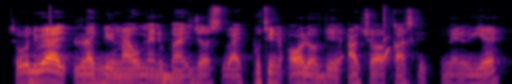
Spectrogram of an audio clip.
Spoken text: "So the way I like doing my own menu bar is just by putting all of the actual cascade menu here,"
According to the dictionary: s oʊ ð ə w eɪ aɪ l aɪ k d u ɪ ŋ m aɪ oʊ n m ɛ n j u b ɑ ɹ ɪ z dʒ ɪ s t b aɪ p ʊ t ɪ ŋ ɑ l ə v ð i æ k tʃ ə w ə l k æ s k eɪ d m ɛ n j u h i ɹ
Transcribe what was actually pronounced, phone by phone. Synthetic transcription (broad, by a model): s oʊ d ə w eɪ aɪ l aɪ k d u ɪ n m aɪ oʊ n m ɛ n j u b ɑ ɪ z dʒ ɪ s t b aɪ p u t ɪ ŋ ɑ l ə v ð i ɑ k tʃ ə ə l k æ s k m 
